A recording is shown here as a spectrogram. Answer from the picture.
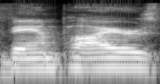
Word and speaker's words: Vampyres: Like it's pronounced it's still pronounced vampires, but like you know sometimes Britain just wants to be different.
